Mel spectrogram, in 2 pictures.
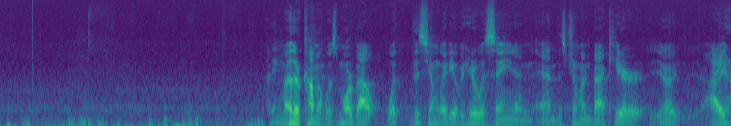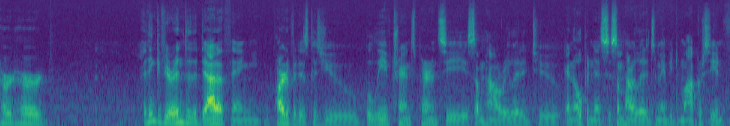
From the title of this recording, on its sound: Friday Lunchtime Lecture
